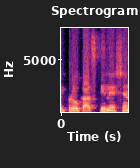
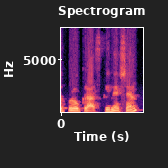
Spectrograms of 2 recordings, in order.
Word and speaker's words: procrastination: से क्या होता है, हमको लगता है कि प्रोकास्टिनेशन में आर नहीं है बीच में, आर है इज अ प्रोक्रास्टिनेशन, पर हम बोलते हैं प्रोकास्टिनेशन।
